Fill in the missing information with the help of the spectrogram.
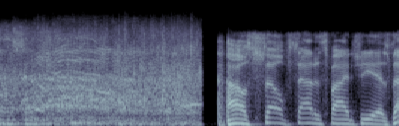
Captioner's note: applause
